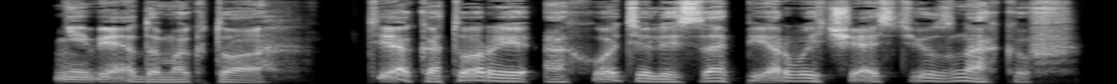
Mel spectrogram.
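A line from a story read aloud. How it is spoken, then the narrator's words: Hoarse. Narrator (Russian): хрипло произнес он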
